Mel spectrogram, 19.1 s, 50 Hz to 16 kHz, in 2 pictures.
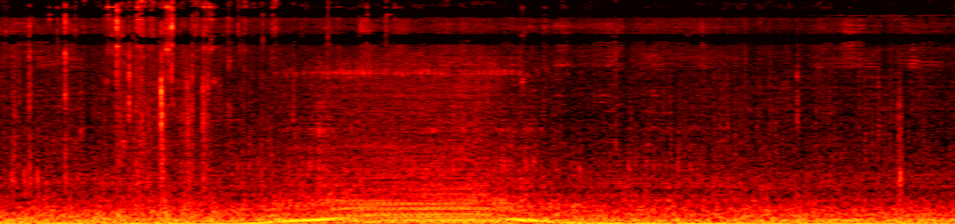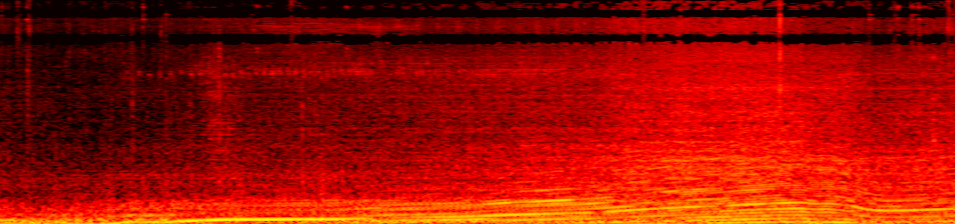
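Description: Cammed small-block V8 of a 1986 Camaro IROC-Z heard from inside the cabin while driving. The engine revs up about three seconds in and settles back, then climbs in pitch from about eleven seconds on, with a short dip near the end.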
